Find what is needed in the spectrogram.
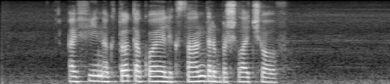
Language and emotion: Russian, neutral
